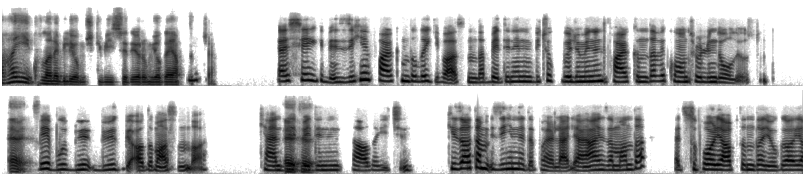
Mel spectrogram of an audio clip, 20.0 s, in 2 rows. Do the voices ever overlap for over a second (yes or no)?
no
